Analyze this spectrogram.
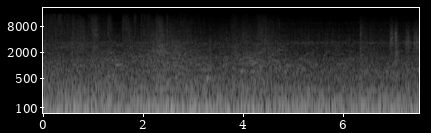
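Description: A tank engine rumbles steadily as the tank rolls along.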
